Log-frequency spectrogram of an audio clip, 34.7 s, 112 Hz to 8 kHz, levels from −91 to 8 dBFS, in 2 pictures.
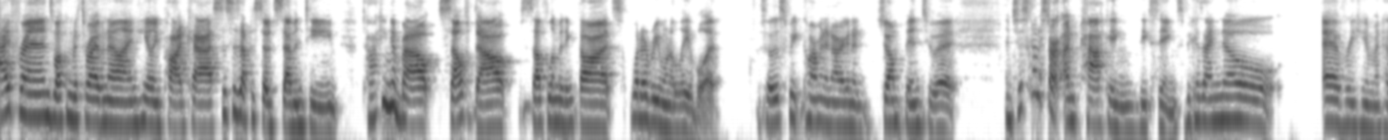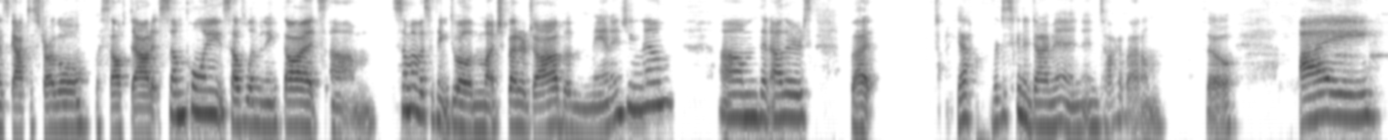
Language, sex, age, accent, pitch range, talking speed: English, female, 20-39, American, 170-230 Hz, 155 wpm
